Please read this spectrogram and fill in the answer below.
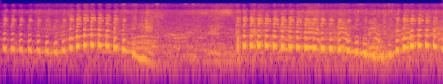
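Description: A person's high, warbling whoop of excitement, the voice fluttering rapidly. Two long cries, each sliding down in pitch.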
